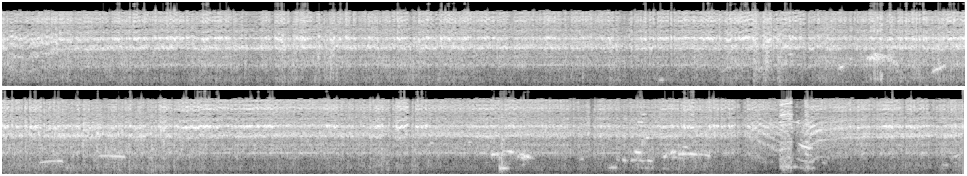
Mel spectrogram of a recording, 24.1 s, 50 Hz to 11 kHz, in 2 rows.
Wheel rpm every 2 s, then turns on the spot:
200, 230, 230, 230, 230, 230, 230, 230, 230, 230, 180, 200.
none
